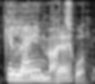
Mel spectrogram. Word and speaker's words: Ghislaine Maxwell: Er det sånn du uttaler? – Ghislaine Maxwell. – Ja.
